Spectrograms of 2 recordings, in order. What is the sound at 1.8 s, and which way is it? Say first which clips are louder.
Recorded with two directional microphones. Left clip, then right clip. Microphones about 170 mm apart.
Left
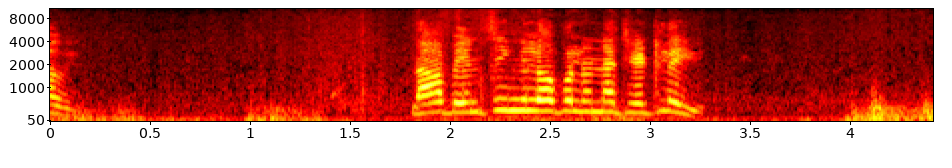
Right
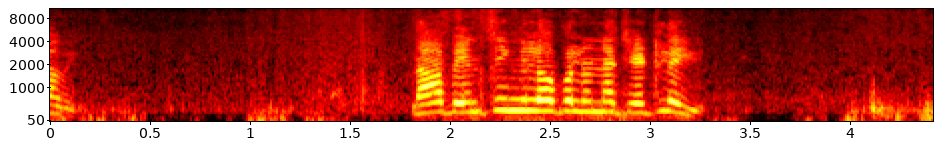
Speech: right 2 dB; 60° right (ahead or behind).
